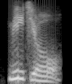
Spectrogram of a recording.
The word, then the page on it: meteor: Indian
